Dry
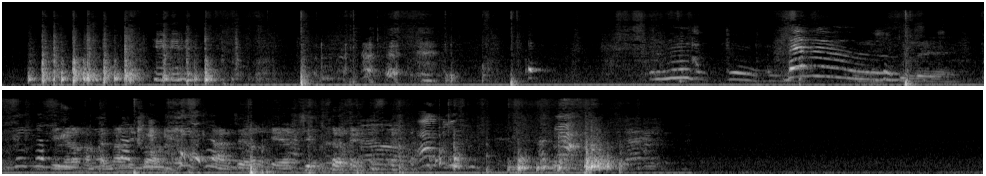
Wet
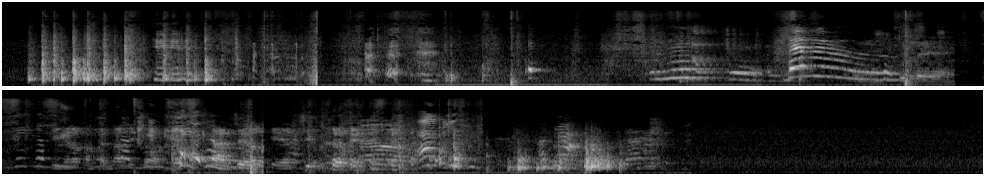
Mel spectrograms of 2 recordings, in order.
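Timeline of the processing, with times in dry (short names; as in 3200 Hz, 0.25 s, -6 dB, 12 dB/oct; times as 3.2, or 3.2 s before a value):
0.69–1.77 short-mantissa float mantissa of 8-bit
2.51–3.63 reverse
4.33–6.07 low shelf 500 Hz +6.5 dB
6.77–7.6 flutter echo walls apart 11.4 m, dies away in 0.75 s
8.22–8.92 air absorption 150 m
9.52–11.52 pre-emphasis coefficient 0.8
12.44–13.59 fade in linear, from -16.5 dB
14.62–16.3 tape spacing loss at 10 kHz 44 dB
whole clip: HPF 910 Hz 6 dB/oct; high shelf 10000 Hz -7.5 dB; gain +7.5 dB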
